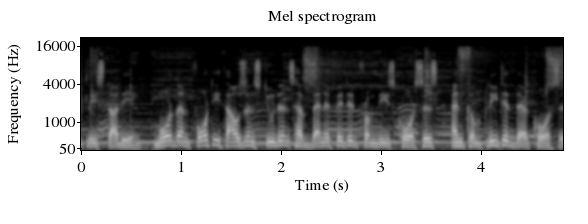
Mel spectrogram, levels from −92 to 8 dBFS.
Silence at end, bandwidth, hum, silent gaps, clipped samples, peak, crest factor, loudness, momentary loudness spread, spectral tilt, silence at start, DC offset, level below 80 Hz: 0 s; 16 kHz; none; none; under 0.1%; -12 dBFS; 14 dB; -25 LUFS; 3 LU; -6.5 dB/octave; 0 s; under 0.1%; -66 dBFS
